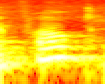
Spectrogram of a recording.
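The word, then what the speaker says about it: folk: FOL के L silent हो गया है तो फोक डांस, फोक डांस।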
